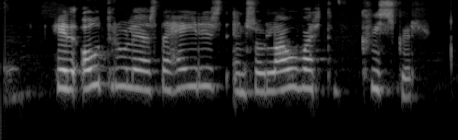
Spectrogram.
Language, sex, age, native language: Icelandic, female, 13, Icelandic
